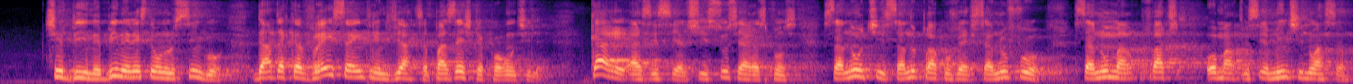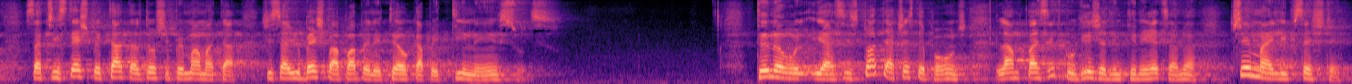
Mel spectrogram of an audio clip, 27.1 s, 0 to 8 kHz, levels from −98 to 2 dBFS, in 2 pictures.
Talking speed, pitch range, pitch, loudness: 160 wpm, 125-160 Hz, 140 Hz, -20 LUFS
